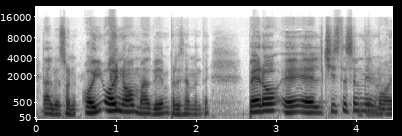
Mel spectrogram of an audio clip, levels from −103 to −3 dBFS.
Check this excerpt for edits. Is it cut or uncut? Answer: uncut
